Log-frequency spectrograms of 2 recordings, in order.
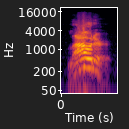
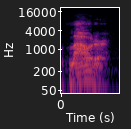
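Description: First: Very loud, high, insistent order; booming retold command; commanding shout. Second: Soft, low repeat of the order; understated, lowered-voice prompt; hushed command. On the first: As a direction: push it harder, a full shouted demand. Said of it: "So I read it louder". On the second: Retold or imitated. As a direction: say it low, quietly insistent. Repeated command now voiced very softly.

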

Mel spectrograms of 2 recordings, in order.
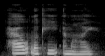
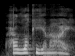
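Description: First: Slow savouring. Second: Higher, lightly marvelling self-talk; mildly thrilled. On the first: Traveller reminding herself of her luck, slowly savouring. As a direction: let each word sink in. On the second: Traveller alone bound for a hotel, mildly thrilled. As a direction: count your luck with a lift. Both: Retold or imitated.

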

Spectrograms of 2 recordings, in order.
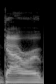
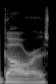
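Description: First: First a of Garo short, as spelt; spelling-based pronunciation. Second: Open, long first vowel in Garo; preferred pronunciation. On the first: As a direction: say Garo as it looks, rhyming with arrow. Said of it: "It kinda looks like Garo". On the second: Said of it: "I kinda prefer saying Garo". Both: Shown as a demonstration.

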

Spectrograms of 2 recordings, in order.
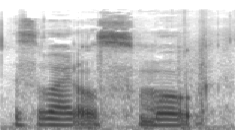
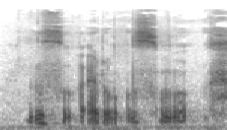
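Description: First: Said in the usual way. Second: Breathy stoned giggle through words; giggling. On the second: Real, not acted. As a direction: laugh it out, hushed. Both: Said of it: "I'm high as shit right now".

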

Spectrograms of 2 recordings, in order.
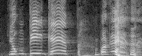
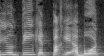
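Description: First: Sudden shout across the bus, high and loud. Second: Said in the usual way. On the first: Retold or imitated. Passenger on a bus yelling at a distracted seatmate, loud shout. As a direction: yell for the ticket to be passed. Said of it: "ang lakas na ng boses ko". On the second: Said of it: "Sabi ko".

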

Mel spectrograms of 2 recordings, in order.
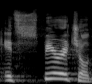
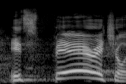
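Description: First: Said in the usual way. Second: Spiritual stretched slow and loud; stress on spiritual. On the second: Real, not acted. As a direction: lean hard on spiritual. Emphatic slowed repeat.

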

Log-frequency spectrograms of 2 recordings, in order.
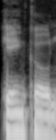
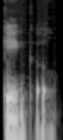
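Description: First: "ginkgo" said with a hard g, like the herb. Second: "ginkgo" repeated slowly, hard g, like the herb. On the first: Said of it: "it's pronounced ginkgo like the herb". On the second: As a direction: say "ginkgo" clearly after spelling it. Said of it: "it's pronounced ginkgo". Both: Shown as a demonstration.

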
